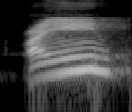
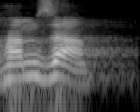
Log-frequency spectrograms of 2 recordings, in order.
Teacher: جب ہم عین کی ادائیگی کریں گے تو اسے ہم حلق کے درمیانے حصے سے پڑھیں گے، لیکن جب ہم حمزہ کی ادائیگی کریں گے تو اسے ہم حلق کے نچلے حصے سے پڑھیں گے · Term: عین اور حمزہ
